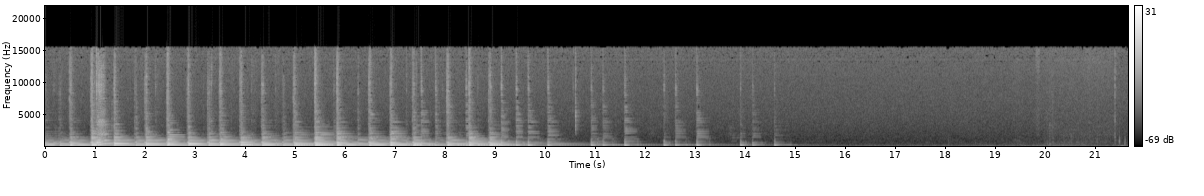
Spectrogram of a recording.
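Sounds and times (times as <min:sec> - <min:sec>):
dombra improvisation: 0:00.0 - 0:15.0.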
